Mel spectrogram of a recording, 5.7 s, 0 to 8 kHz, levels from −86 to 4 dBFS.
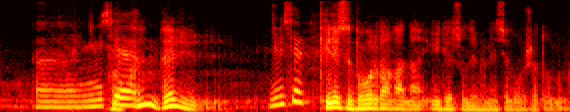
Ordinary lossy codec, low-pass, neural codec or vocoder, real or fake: none; none; codec, 16 kHz, 4 kbps, FreqCodec, smaller model; fake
